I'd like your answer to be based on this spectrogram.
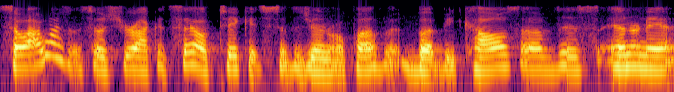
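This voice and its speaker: In a Southern US accent, a woman talks at a moderate pace. She hardly pauses at all. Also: medium pitch for a woman, ordinary pitch variation. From US South, North Carolina. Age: 60s. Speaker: humorist. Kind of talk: TV interview.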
